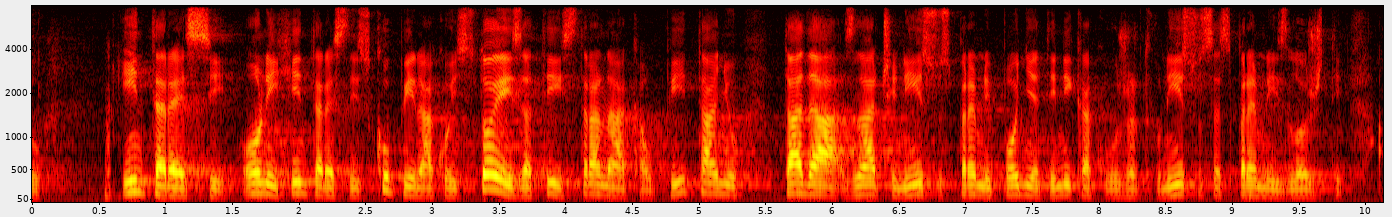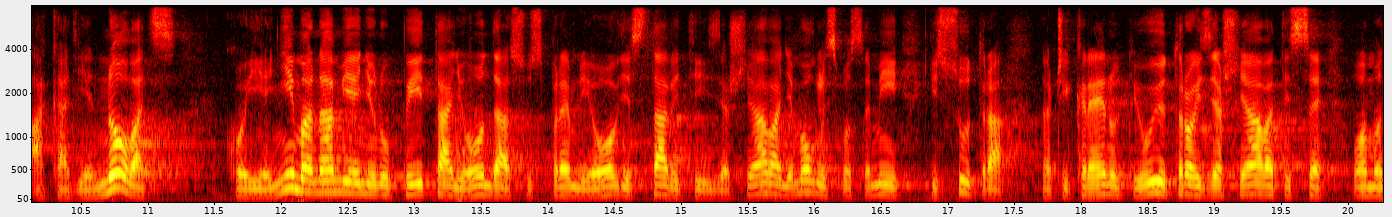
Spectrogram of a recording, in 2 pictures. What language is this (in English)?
Croatian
